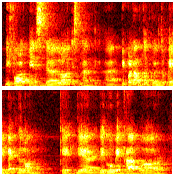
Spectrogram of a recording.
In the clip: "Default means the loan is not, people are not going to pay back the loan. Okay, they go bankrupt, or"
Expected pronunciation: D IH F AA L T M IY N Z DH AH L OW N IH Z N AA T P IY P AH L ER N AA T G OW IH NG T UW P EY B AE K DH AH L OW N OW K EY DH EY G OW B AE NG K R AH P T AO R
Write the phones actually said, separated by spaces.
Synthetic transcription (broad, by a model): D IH F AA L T M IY N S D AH L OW N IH S N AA T P IY P AH L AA N AA T G OW IH NG T UW P EY B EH K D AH L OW N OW K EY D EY G OW B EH K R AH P AO R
